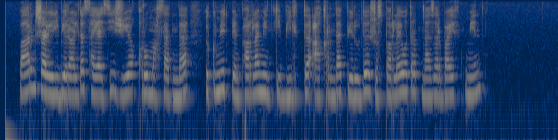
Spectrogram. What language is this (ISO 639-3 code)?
kaz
